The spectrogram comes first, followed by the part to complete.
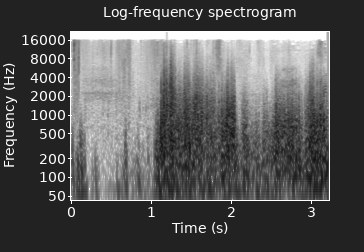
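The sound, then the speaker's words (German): Loud, buffeting wind blasts against a microphone, low rumbling gusts that surge in after a quieter start and keep roaring unevenly, muffling everything else. “Sorry wegen dem Wind.”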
